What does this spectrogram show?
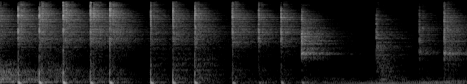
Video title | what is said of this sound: #Amazing Techniques to check the sound air gap under ceramic Tiles | This is the hollow sound.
